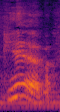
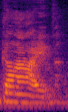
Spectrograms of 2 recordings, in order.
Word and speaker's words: give: e after it now in the word give we're not saying gibe and the word live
